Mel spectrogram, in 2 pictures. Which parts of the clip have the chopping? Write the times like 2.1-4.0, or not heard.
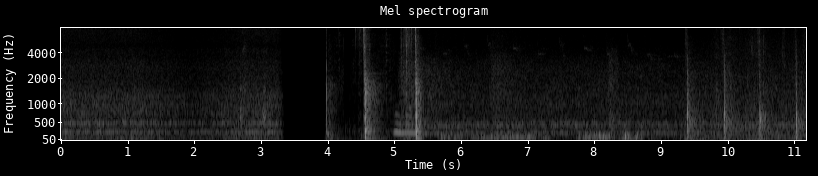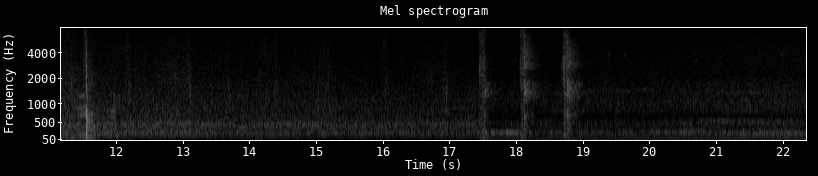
4.0-5.5, 9.3-11.7, 17.4-18.9.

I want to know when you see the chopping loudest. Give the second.
5 s.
